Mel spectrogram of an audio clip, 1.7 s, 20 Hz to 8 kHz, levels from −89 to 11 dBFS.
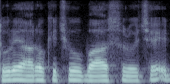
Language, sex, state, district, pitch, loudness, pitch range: Bengali, male, West Bengal, Kolkata, 120 Hz, -15 LUFS, 110-125 Hz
